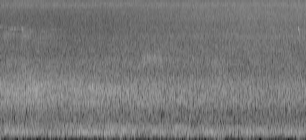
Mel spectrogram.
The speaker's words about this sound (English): I'm sorry for the quietness, unless you like birds and whatever noises, cars passing by. I mean, here, listen to what outside sounds like.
